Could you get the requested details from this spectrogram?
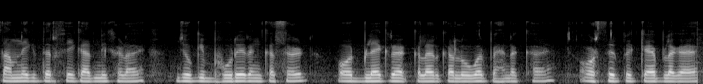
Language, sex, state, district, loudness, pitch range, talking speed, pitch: Hindi, male, Uttar Pradesh, Lalitpur, -16 LUFS, 145-155 Hz, 240 wpm, 150 Hz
